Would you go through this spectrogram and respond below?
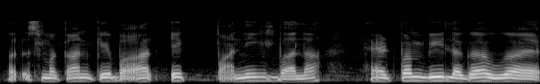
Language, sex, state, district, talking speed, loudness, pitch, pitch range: Hindi, male, Uttar Pradesh, Jalaun, 155 wpm, -19 LUFS, 155 Hz, 150-170 Hz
